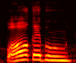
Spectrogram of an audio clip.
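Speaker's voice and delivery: slow, high call across the garden; loud shout. Acted. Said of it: "با صدای بلند فریاد زد".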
